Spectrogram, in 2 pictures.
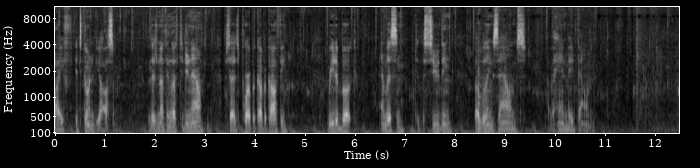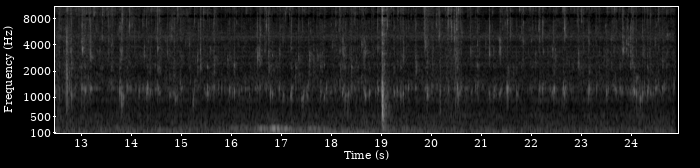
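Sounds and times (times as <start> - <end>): fountain water trickling: 0.0 - 24.9.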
